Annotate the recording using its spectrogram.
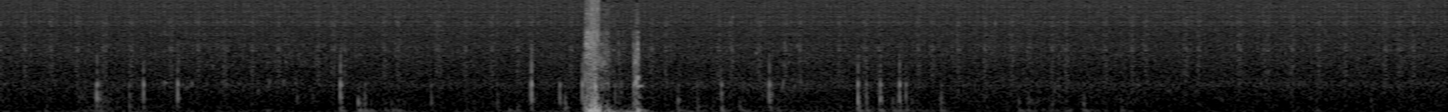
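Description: Irregular light knocks and clicks from a kayak paddle being stroked and tapping against the boat, with one louder thump about four and a half seconds in.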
